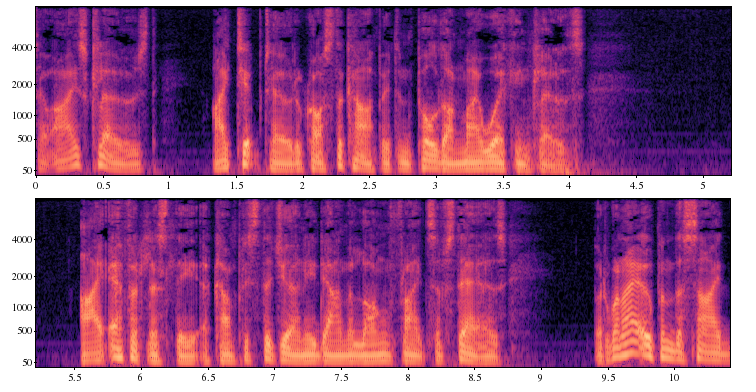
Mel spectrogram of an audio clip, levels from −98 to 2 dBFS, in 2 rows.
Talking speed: 180 wpm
